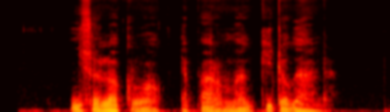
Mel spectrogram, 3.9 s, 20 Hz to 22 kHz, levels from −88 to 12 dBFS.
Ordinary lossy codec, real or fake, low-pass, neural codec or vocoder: none; fake; none; vocoder, 44.1 kHz, 128 mel bands, Pupu-Vocoder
